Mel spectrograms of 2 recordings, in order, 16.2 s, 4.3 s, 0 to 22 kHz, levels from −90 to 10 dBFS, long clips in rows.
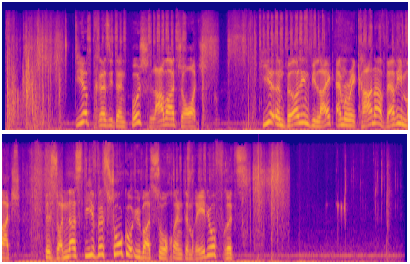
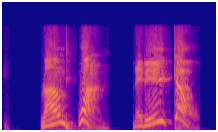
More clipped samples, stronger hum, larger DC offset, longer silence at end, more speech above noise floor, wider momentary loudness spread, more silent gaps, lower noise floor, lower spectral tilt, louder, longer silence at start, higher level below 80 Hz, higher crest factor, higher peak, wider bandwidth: neither; neither; neither; second, 0.25 s vs 0.4 s; second, 22 dB vs 31 dB; first, 16 LU vs 10 LU; neither; second, -33 dBFS vs -51 dBFS; about the same, -3.5 dB/octave vs -3.5 dB/octave; first, -12 LUFS vs -19 LUFS; second, 0.05 s vs 0.75 s; first, -40 dBFS vs -48 dBFS; about the same, 14 dB vs 16 dB; first, 0 dBFS vs -6 dBFS; first, 17 kHz vs 10.5 kHz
